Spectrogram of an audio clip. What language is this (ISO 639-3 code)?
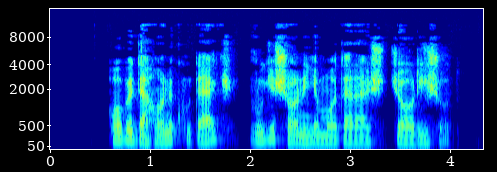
fas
